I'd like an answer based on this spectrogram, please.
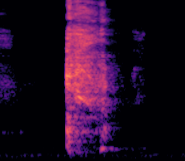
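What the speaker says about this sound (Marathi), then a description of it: "खूप सारा खोकला येतोय" A child gives a single sharp cough close by, brief and forceful, then quiet.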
